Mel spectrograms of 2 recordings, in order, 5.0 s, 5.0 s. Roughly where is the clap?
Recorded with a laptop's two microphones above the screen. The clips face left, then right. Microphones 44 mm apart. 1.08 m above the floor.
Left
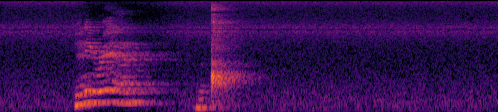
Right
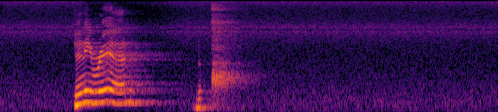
Left.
